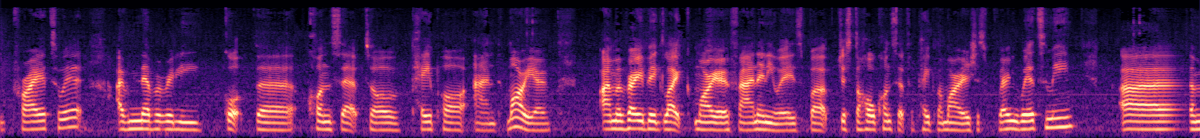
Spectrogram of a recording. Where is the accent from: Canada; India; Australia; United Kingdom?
United Kingdom; London; I'm from London, if you can't tell by my accent.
